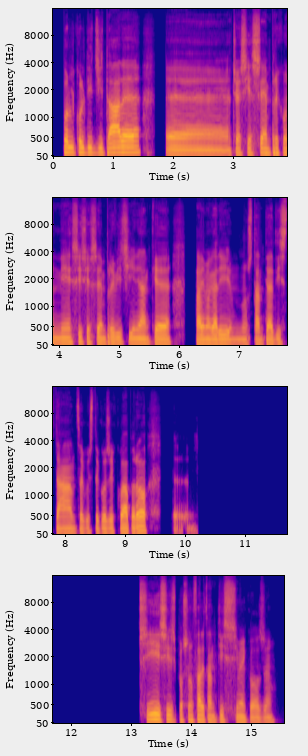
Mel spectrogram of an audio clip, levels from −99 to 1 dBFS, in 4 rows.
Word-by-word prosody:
col 135 -3 +3
col 130 +1 +2
digitale, 130 +3 +4 0.4
ehm, 95 -2 0
cioè 110 +2 -2
si 110 - -4
è - - 0
sempre 115 +1 0
connessi, 110 0 -2
si 110 0 -4
è - - -4
sempre 110 +1 -1
vicini, 110 0 -2
anche 100 -1 +2 0.4
poi 100 0 +2
magari 100 0 +2
nonostante 95 +2 -4
a 100 - +3
distanza 95 0 -2
queste 95 0 -6
cose 95 -1 -3
qua; 100 0 +1
però 105 +6 +3 0.5
uhm - - -12 2.9
Sì, 130 +2 +3
sì, 120 +1 0
si 100 - -9
possono 115 +1 -4
fare 115 +1 +1
tantissime 105 -1 -4
cose. 90 +1 -6
105 Hz, 120 wpm, -24 LUFS, 95-115 Hz, 2.9 s, digitale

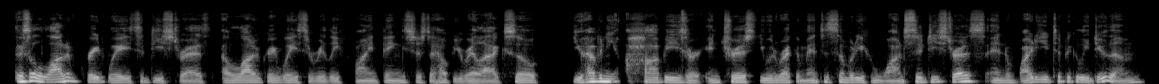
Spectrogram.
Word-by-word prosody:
There's 135 +1 +7
a 170 - +8
lot 120 -1 +4
of 145 -4 -1
great 110 -1 0
ways 95 -1 -2
to - - -5
destress, 85 -3 -4
a 90 - -4
lot 100 +3 +1
of 95 - -2
great 95 -2 -3
ways 90 0 -3
to - - -5
really 85 0 -4
find 85 0 -6
things 90 0 -3
just - - -4
to - - -4
help 85 - -5
you 85 -1 -5
relax, 80 -2 -1
so 90 -4 0 0.3
do - - -6
you 100 - +2
have 135 +3 +7
any 130 -2 +8
hobbies 105 -2 0
or 85 -2 -1
interests 100 +2 0
you 95 - -1
would 95 - -1
recommend 95 -1 -1
to 120 - -2
somebody 100 -3 0
who 90 - -9
wants 80 0 -1
to 105 - +2
destress, 130 +4 +2
and 90 -2 -5
why 105 - 0
do 110 - -2
you 110 - -1
typically 115 -3 -1
do 90 - +2
them? 95 +7 -2
95 Hz, 240 wpm, -25 LUFS, 85-110 Hz, 0.3 s, a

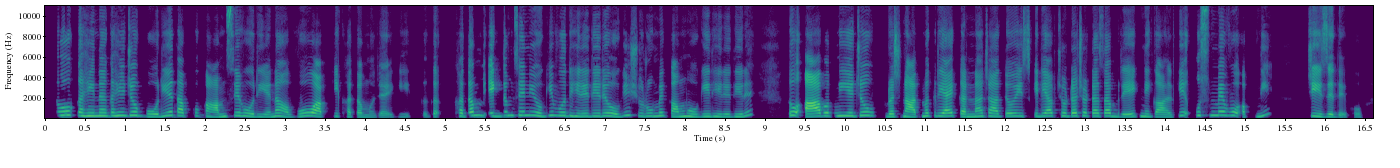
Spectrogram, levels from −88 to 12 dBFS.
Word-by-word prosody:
तो 365 +2 +2
कहीं 305 -1 +3
न 310 0 +2
कहीं 325 +2 0
जो 355 +1 +1
बोरियत 265 +8 -1
आपको 310 0 -1
काम 245 -4 0
से 320 - -3
हो 295 -3 -1
रही 235 -2 -7
है 220 - -4
ना, 280 0 0
वो 290 +4 -1
आपकी 270 +1 +3
ख़त्म 205 -2 -3
हो 185 -1 -16
जाएगी, 215 +6 -11 0.2
क - - -17
क - - -6 0.2
ख़त्म 340 +5 +1
एकदम 290 +5 0
से 365 +1 -2
नहीं 365 -1 -3
होगी 310 +4 -2
वो 330 -1 -3
धीरे-धीरे 280 -1 -2
होगी 290 +5 -2
शुरू 290 -5 -7
में 310 +3 -2
कम 250 0 +1
होगी 250 0 -2
धीरे-धीरे, 245 - -5 0.5
तो 360 - +3
आप 265 +3 +11
अपनी 305 0 -1
ये 310 - +2
जो 345 -1 0 0.2
रचनात्मक 255 +2 +3
क्रियाएँ 295 0 +3
करना 250 +2 +1
चाहते 275 -2 0
हो 280 - +1
इसके 280 0 -7
लिए 285 +2 0
आप 295 0 +2
छोटा-छोटा 300 0 0
सा 290 +1 +2
ब्रेक 245 -1 -1
निकाल 225 -5 -1
के 335 - -1
उसमें 360 +1 -1
वो 350 -2 -3
अपनी 250 - -6 0.5
चीज़ें 245 -5 +3
देखो। 200 - -11
285 Hz, 200 wpm, -23 LUFS, 250-315 Hz, 0.5 s, आप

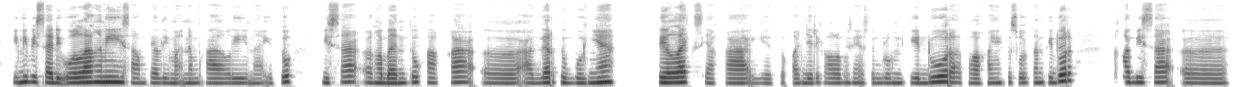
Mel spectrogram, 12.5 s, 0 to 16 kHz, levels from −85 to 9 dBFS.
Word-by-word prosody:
ini 215 +2 +5
bisa 215 -3 +2
diulang 205 +3 +6
nih 230 0 +9
sampai 195 0 -9
5-6 190 0 -5
kali, 190 -1 -5
nah 185 0 -9
itu 200 +3 -3 0.3
bisa, 220 +3 -3
e - - -10
ngebantu 195 +3 +1
Kakak, 215 +2 -4
eee, 190 -1 -5
agar 195 +2 +1
tubuhnya 200 +3 +3 0.5
rileks 215 +1 +5
ya 190 - -10
Kak, 185 0 -3
gitu 180 -1 -14
kan. 185 - -9
Jadi 185 +2 -7
kalau 190 -1 -7
misalnya 195 -1 -7
sebelum 190 +1 -6
tidur 215 +5 +4
atau 205 -3 -6
Kakaknya 195 +1 -7
kesulitan 205 0 -6
tidur, 255 +7 +5 0.4
Kakak 220 0 -4
bisa, 215 +1 -2
eee, 190 -1 -6
195 Hz, 160 wpm, -23 LUFS, 190-215 Hz, 0.5 s, nih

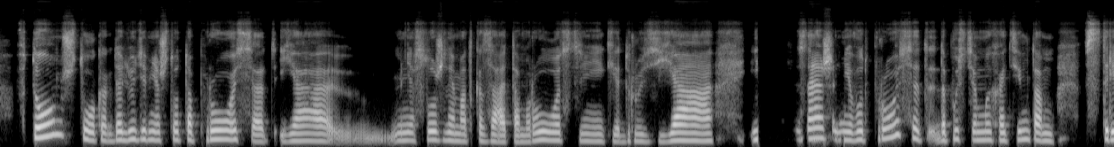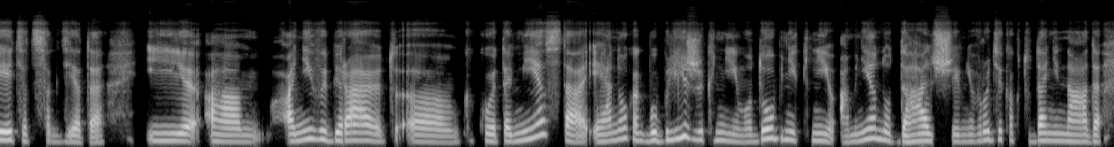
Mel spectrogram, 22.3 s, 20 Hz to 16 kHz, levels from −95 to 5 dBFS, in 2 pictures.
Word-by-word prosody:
в - - -13
том, 300 +6 +6
что 225 -9 +1
когда 195 +1 -1
люди 220 +2 0
у - - -6
меня 210 -1 0
что-то 205 +1 -1
просят, 215 -5 +1
я 180 +1 0
мне 195 -7 -8
сложно 200 0 -1
им 185 -2 -2
отказать, 170 -1 -1
там 160 +1 -2
родственники, 180 -3 -2
друзья. 180 +3 +2 0.4
И 215 - -1 0.4
знаешь, 240 +3 +3
они 205 -1 -1
вот 210 +1 -2
просят, 245 - -1
допустим, 205 0 -2
мы 205 0 -1
хотим 200 +3 -2
там 185 -3 +1 0.3
встретиться 205 -5 +2
где-то, 155 -1 -2 0.4
и, 185 0 0 0.3
а, 165 -1 +4 0.4
они 200 +7 +3
выбирают, 195 -3 +2
а, 155 -2 0
какое-то 175 -2 -2
место, 240 - +1
и - - -2
оно 195 +9 -1
как 190 -6 -3
бы 200 - +3
ближе 215 - +1
к 200 - -16
ним, 180 -5 -5
удобнее 220 +4 +1
к 195 - -15
ним. 185 -2 -2
А - - -2
мне 200 +9 0
оно 210 -6 -1
дальше, 170 +2 +2
и - - -5
мне 170 +1 -8
вроде 205 +3 -2
как 195 -1 -11
туда 185 +3 0
не 185 -1 -3
надо. 170 -2 +1
195 Hz, 150 wpm, -23 LUFS, 175-210 Hz, 0.4 s, том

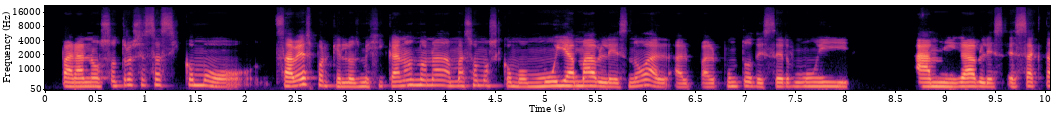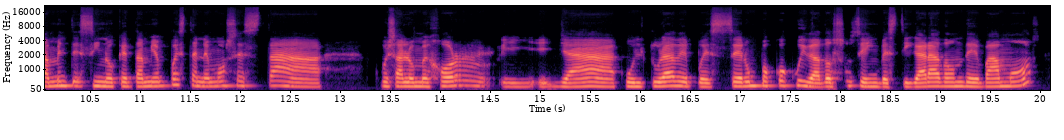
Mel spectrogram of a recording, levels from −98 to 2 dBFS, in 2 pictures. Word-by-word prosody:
para 190 -1 +4
nosotros 220 +7 -3
es 255 +1 -8
así 235 -4 -5
como, 245 +2 -2 0.2
¿sabes? 240 +8 +5
Porque 220 -8 -4
los 185 0 +1
mexicanos 210 +5 -1
no 250 0 +1
nada 245 -2 -1
más 210 0 -4
somos 230 -1 -7
como 200 -5 -3
muy 200 +4 +3
amables, 205 -4 +3
¿no?, 205 +6 -2
al 180 -8 0
al 170 - -5
al 170 0 -4
punto 195 +1 -4
de 180 -2 -4
ser 185 0 -2
muy 195 0 -1 0.7
amigables 190 0 +4
Exactamente, 205 +2 -1
sino 200 -2 0
que 195 0 -1
también 200 +3 -1
pues 265 -1 -4
tenemos 210 0 -3
esta, 215 -5 -1 0.6
pues, 200 -1 -4
a 195 - +3
lo 195 -1 +4
mejor 210 +2 -1
y 180 0 -8
y 180 +2 -8
ya 185 0 +2
cultura 195 +3 +2
de, 205 -2 0
pues, 180 -3 -2
ser 200 -1 0
un 220 +1 +1
poco 220 0 -2
cuidadosos 190 -1 +1
de 200 - 0
investigar 180 0 +1
a 200 0 +5
dónde 195 -1 +1
vamos 200 - 0
200 Hz, 150 wpm, -23 LUFS, 185-215 Hz, 0.7 s, sabes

